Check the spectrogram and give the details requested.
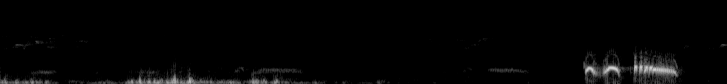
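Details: Lure recording of a spotted dove meant to attract wild birds: low rumbling handling noise at first, then after a pause a wavering double coo followed by a longer, gently falling coo.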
